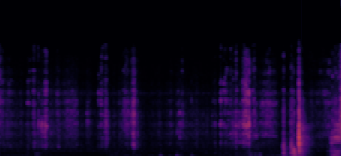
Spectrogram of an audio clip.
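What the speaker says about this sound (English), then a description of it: "I'm going to go ahead and make a cut down the middle on that crease" Scissors snip down the middle of a creased sheet of paper, a series of short crisp cuts and rasps with a louder, rougher slice near the end, close up and without talk.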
